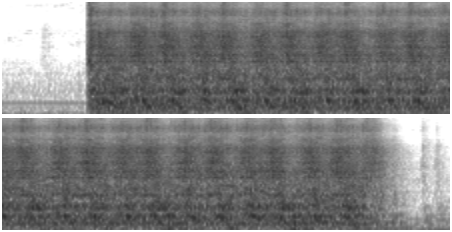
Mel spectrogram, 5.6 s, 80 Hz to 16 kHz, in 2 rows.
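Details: Land Rover Series 3 diesel cranking with a little throttle, injectors loosened, slightly more fuel now appearing: steady, even cranking about five seconds with no firing; turns over but won't start.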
